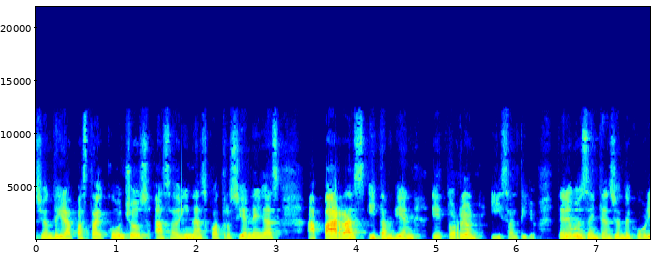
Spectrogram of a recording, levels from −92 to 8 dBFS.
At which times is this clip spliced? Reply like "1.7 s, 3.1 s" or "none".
none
